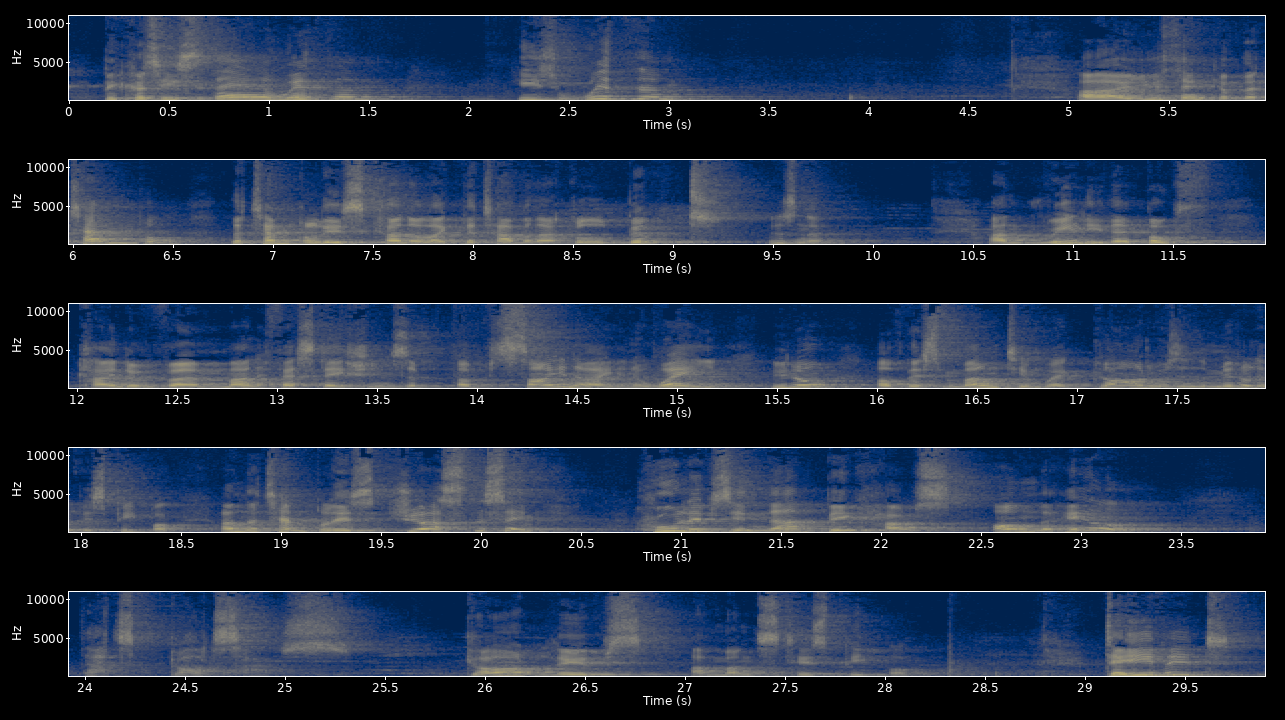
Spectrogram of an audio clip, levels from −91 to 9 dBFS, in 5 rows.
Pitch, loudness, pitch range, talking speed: 190 Hz, -29 LUFS, 165-275 Hz, 155 wpm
